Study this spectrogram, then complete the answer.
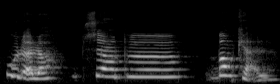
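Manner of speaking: put-on a little girl complaining; Goldilocks voice. Little girl finding Papa Bear's chair too big, mildly voiced.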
